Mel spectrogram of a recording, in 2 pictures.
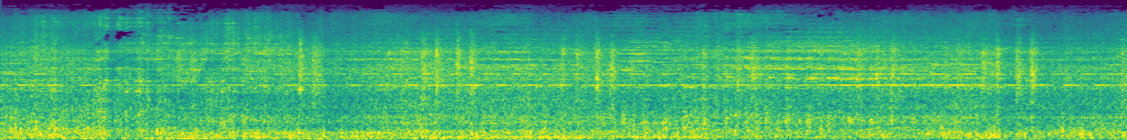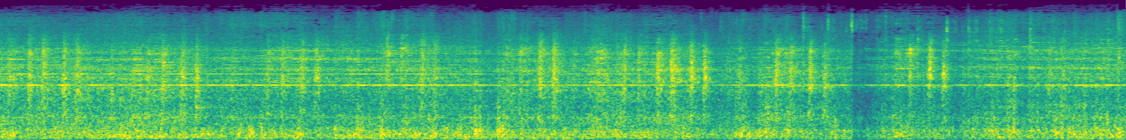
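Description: Freight train of double-stack intermodal well cars rolling past, its wheels clicking and rattling over the rails, with a steady high-pitched tone above the rumble.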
